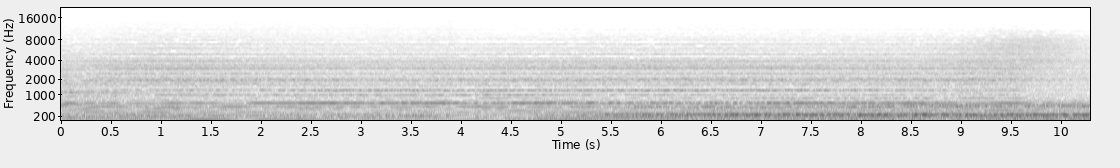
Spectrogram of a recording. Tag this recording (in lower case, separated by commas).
outside, rural or natural, music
